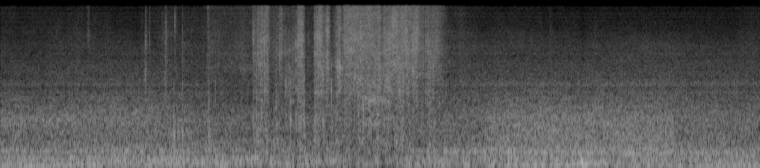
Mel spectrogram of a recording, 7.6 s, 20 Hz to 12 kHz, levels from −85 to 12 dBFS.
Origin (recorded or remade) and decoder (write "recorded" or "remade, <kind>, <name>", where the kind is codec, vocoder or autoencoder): remade, autoencoder, DAC-VAE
